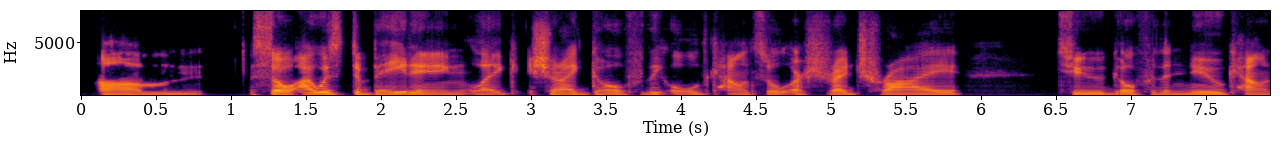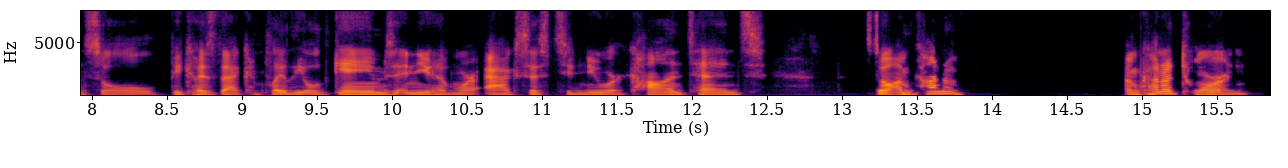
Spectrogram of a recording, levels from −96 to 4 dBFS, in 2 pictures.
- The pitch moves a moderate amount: Yes, average, 3.6 semitones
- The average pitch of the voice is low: Yes, low, 120 Hz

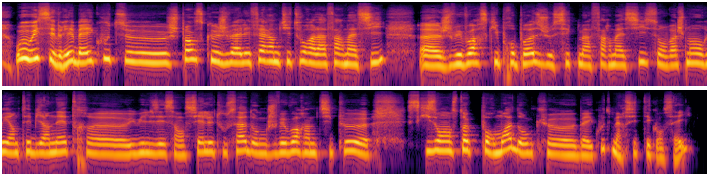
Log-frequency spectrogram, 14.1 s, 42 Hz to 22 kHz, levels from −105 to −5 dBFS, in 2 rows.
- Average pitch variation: Yes, average, 3.4 semitones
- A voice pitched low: No, high, 225 Hz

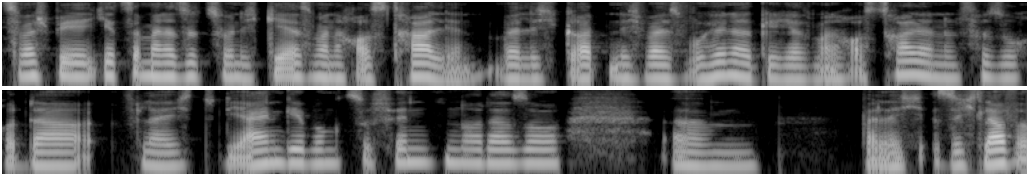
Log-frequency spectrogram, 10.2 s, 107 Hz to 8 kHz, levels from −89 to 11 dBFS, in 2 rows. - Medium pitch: Yes, medium, 170 Hz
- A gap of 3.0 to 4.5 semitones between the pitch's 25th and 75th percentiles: No, narrow, 2.4 semitones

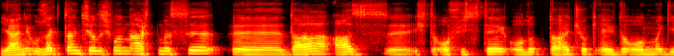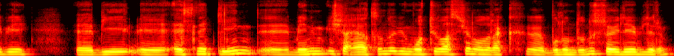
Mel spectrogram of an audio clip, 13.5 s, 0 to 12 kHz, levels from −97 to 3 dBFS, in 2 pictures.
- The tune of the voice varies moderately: No, narrow, 2.3 semitones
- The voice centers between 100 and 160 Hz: Yes, medium, 140 Hz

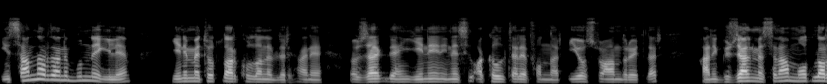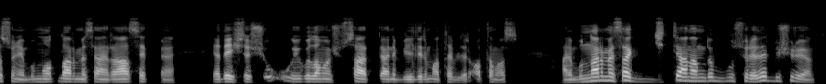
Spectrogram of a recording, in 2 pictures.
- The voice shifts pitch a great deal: No, average, 4.8 semitones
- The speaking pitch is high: No, low, 130 Hz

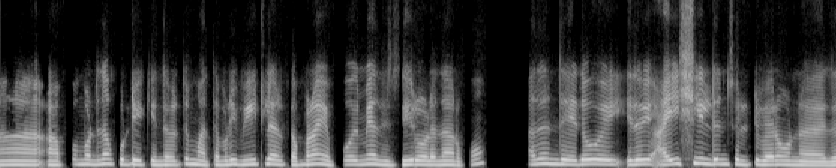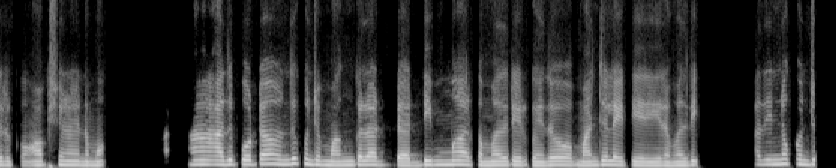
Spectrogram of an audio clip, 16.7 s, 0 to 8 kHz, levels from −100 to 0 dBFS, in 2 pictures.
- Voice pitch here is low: No, high, 190 Hz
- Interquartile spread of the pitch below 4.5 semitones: Yes, average, 2.9 semitones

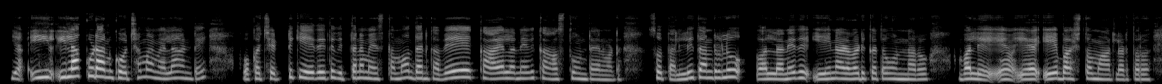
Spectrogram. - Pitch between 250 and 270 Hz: Yes, very high, 265 Hz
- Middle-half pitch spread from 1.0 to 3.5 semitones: Yes, average, 2.8 semitones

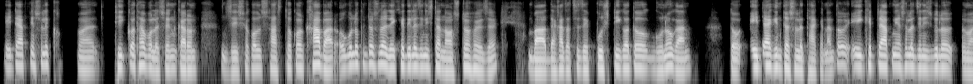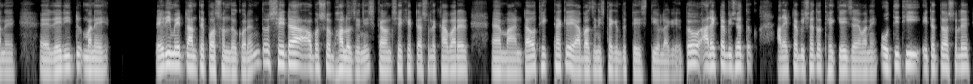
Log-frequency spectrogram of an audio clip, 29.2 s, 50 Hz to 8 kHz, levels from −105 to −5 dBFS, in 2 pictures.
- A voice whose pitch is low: Yes, low, 130 Hz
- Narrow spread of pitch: No, average, 3.2 semitones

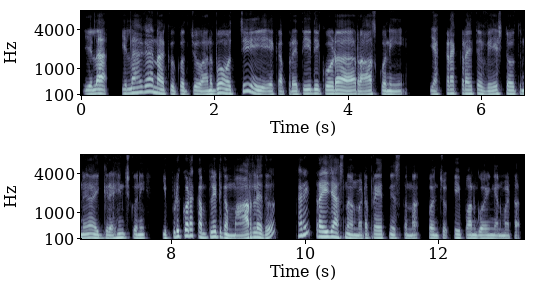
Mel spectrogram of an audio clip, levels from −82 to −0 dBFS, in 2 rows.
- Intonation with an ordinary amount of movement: Yes, average, 3.6 semitones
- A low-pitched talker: Yes, low, 130 Hz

